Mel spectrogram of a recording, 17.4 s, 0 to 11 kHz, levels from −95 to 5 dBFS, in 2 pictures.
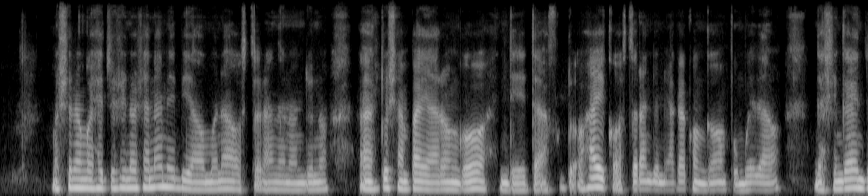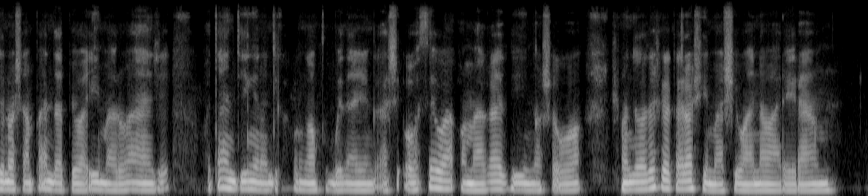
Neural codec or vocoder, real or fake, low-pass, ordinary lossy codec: none; real; 9.9 kHz; Opus, 24 kbps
